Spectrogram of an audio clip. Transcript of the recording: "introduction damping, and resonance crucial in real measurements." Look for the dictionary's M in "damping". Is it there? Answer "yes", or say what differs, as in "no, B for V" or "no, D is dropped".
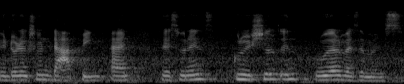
no, M is dropped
